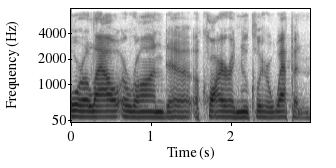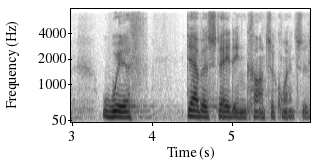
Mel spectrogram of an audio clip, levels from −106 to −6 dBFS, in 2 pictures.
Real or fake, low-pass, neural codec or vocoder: real; 7.2 kHz; none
